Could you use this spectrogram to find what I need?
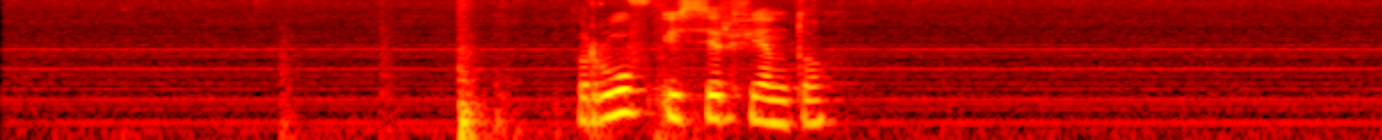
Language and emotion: Russian, neutral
